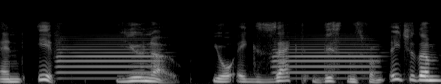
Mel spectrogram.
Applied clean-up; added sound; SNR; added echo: none; Wind instrument, woodwind instrument; 10 dB; none.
